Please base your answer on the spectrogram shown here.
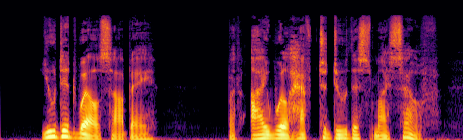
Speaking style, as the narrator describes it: she said quietly

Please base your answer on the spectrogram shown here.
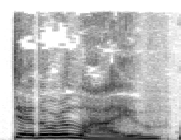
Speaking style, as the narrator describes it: laughed Peleus

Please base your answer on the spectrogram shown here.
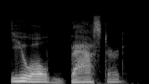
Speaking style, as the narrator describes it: Kylar said

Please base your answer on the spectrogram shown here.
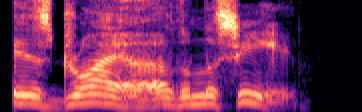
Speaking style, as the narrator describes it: murmured Lady Oakheart with a bitter smile

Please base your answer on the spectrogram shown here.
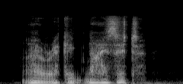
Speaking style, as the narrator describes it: he told her, his voice suddenly hoarse

